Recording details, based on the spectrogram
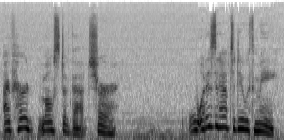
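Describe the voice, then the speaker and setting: A woman's voice: medium pitch, big pitch swings, measured pace, a little mellow, low-quality recording. A woman playing a defiant, sardonic young heroine in a video game, talking in a dry, challenging, conversational way. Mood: guarded, challenging.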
